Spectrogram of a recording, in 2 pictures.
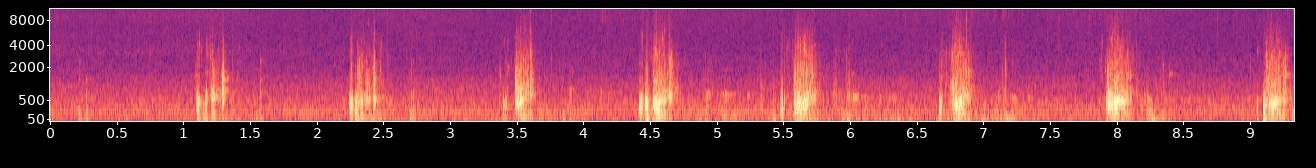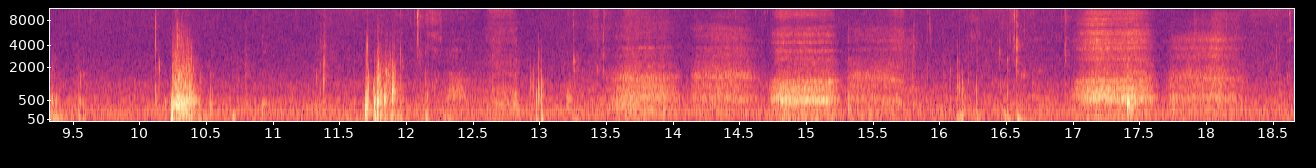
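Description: A person gulping beer down in one go, close to the microphone: about ten loud swallows, one roughly every second. Once the mug is drained, a couple of heavy breaths follow.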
